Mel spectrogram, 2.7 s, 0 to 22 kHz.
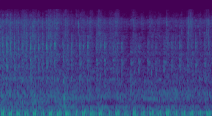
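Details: Honda Supra X 125 hard to start, carburettor flooding with fuel dripping and smoking exhaust: lumpy, uneven idle with irregular thuds about ten a second and clattery top end; suspected worn piston rings and cylinder block.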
